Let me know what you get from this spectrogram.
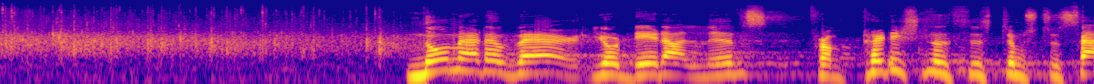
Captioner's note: applause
